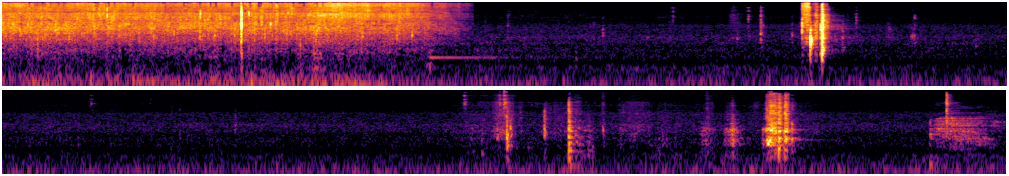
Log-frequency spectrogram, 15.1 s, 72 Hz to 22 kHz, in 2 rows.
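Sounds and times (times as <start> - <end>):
food sizzling in a pan: 0.0 - 3.6.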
